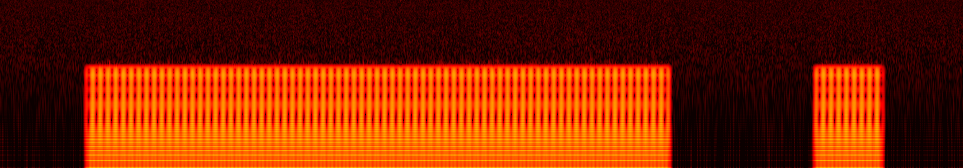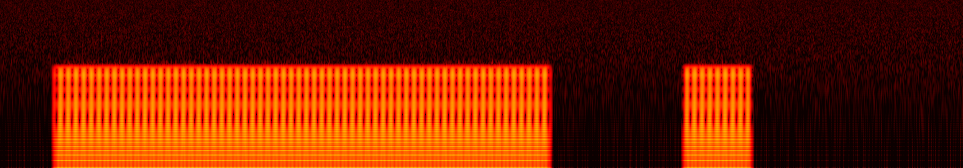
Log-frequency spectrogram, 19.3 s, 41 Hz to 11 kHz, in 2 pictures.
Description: Ship horn signal, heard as a ship's horn, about 110 Hz. 1 long, 1 short, 1 long, 1 short. At sea: I agree to be overtaken.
